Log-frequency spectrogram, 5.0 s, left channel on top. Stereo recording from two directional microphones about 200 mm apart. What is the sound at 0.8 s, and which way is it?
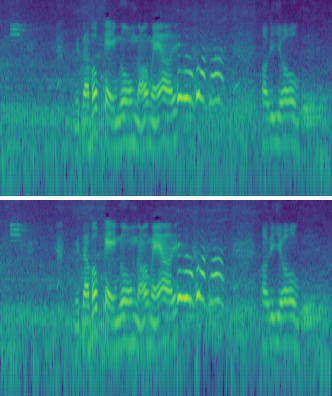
Speech, 5° left (ahead or behind).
